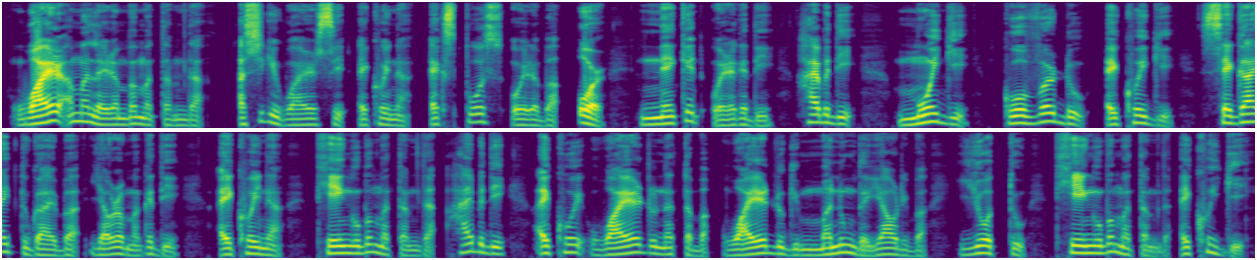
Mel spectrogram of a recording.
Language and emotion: Manipuri, neutral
